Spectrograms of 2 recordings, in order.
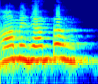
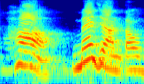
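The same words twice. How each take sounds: First: It runs straight on with no pause. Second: There is a short pause after the first word. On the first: The speaker calls it wrong. "ऐसे नहीं बोलना है" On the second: The speaker calls it right. "बीच में थोड़ा सा क्या करना है, विराम लेना है"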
